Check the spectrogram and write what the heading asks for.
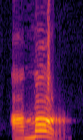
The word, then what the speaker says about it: amor: Si yo digo amor, ¿dónde está la fuerza de voz? Mor. Mor. Mor.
